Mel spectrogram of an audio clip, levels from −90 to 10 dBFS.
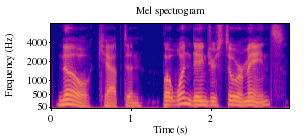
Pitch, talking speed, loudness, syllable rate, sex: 130 Hz, 140 wpm, -19 LUFS, 4.3 syllables/s, male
